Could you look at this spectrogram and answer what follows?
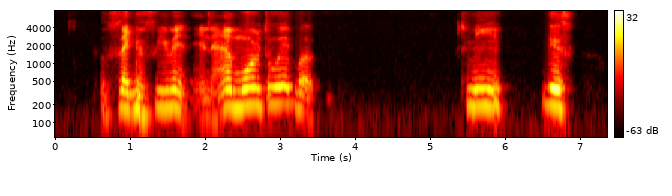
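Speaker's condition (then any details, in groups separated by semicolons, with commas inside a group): Cerebral palsy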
